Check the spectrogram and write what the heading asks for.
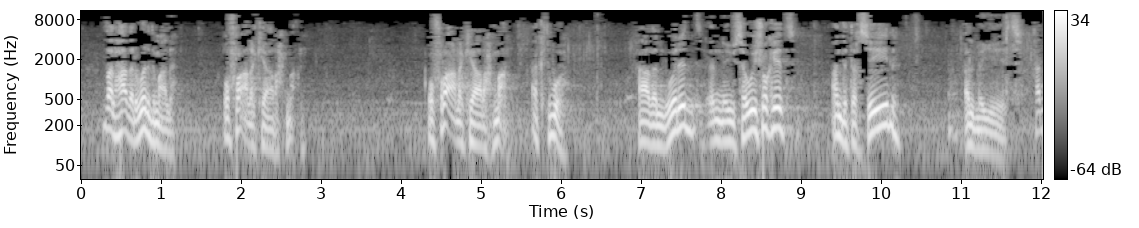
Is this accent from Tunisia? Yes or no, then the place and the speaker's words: no; Iraq; شلون هسه التابوت اللي عندنا بالعراق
